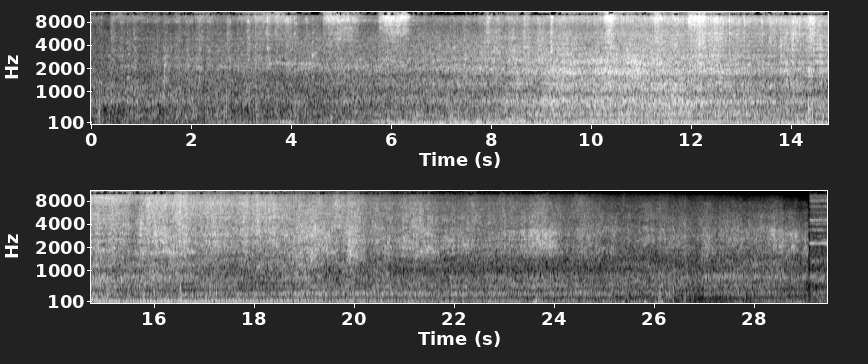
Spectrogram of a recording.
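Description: Caltrain commuter train passing close by: bilevel gallery cars rolling past with clattering wheels, then the diesel locomotive at the end of the train going by with a low engine drone. The sound swells a few seconds in, is loudest near the middle and slowly fades.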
